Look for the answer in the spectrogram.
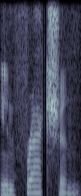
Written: infraction

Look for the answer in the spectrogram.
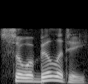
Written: sewability

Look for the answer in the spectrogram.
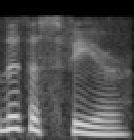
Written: lithosphere

